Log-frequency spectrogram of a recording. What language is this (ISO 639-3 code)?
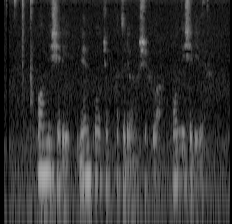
jpn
